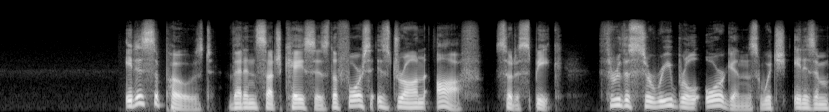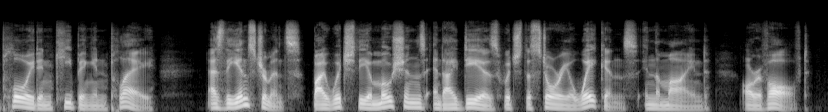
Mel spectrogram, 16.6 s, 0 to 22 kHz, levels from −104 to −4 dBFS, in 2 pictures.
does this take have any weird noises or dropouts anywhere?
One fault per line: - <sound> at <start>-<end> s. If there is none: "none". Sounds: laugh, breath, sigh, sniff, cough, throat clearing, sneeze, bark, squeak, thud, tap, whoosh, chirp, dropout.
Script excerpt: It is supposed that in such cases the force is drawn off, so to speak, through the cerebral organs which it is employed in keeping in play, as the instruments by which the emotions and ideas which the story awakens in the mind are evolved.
none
